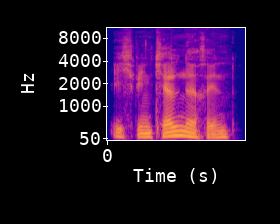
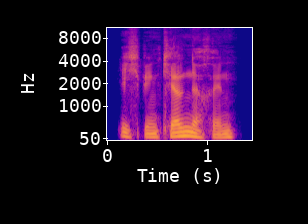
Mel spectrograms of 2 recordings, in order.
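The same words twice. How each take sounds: The two takes are said the same way.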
